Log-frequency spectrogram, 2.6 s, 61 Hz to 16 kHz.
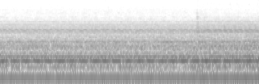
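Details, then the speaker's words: Wahoo Kickr Headwind fan at low settings, about 6 to 15 percent: steady low hum with tones around 300 Hz and an even whir, no knocks; odd-sounding but this noise is normal. "so it is a little bit annoying the headwind moves a lot of air even in the lower settings most of the time i am in a range between 6 and 15 percent but at that range you can hear this strange noise"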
